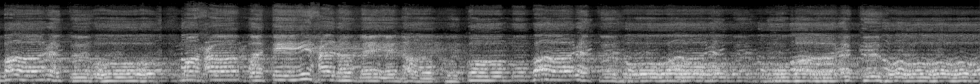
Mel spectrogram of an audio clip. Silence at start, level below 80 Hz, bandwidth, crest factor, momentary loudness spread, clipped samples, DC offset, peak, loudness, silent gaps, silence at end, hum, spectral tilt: 0 s; -58 dBFS; 18.5 kHz; 12 dB; 5 LU; under 0.1%; under 0.1%; 0 dBFS; -13 LUFS; none; 0 s; none; -5 dB/octave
